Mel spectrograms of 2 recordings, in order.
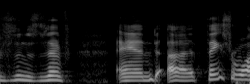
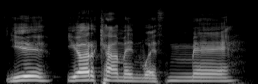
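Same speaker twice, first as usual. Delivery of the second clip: put-on ogre voice, louder; 3 semitones lower, 9 dB louder than usual. Joking about Pride plans, doing a Shrek voice. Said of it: "Like Shrek".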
